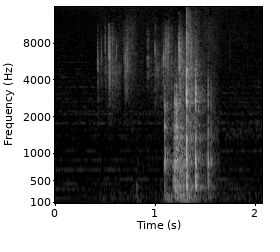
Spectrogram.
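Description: Ten dice rolled together in a game rattle and clatter, a burst of sharp, overlapping clicks and knocks that builds quickly, peaks, then settles within about a second. No one speaks.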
